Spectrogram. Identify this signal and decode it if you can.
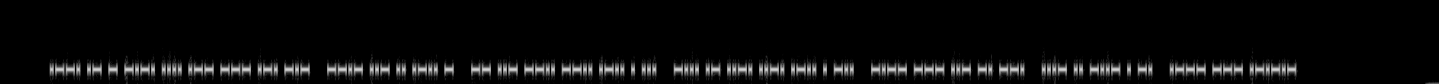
Morse code, heard as a keyed tone, about 46 wpm, 700 Hz. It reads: PATCHWORK QUILT MUZZLES BAFFLED YOUNG VIXEN JO.
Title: Pangram Challenge v2 - 45wpm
